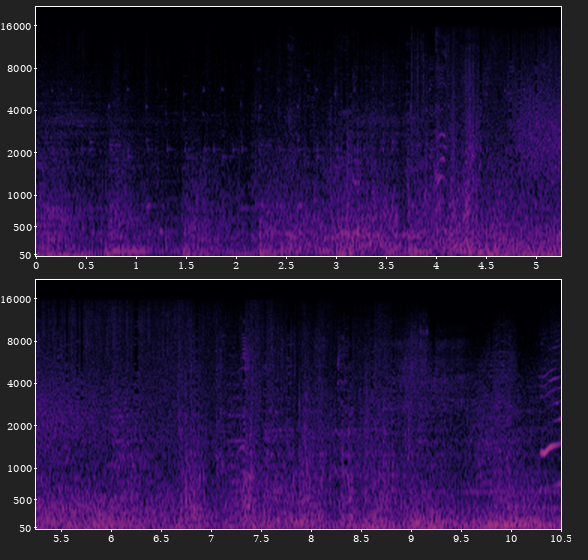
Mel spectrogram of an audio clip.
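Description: Cartoon soundtrack: dramatic background music with deep booms and a few sharp crash-like hits scattered through it.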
